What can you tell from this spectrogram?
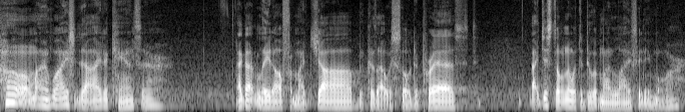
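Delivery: low, soft, broken-down husband; grieving confession. Acted. Voices grieving man confiding.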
